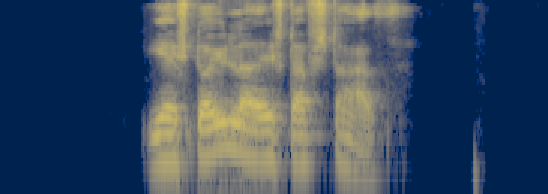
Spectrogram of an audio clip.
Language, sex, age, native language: Icelandic, male, 40-49, Icelandic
